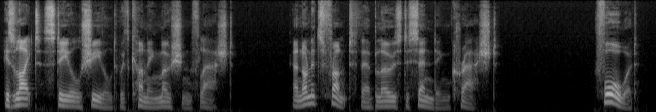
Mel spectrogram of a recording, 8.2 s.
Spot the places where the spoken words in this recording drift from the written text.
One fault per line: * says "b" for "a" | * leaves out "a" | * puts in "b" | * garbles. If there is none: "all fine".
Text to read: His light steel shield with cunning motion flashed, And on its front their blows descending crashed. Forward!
all fine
